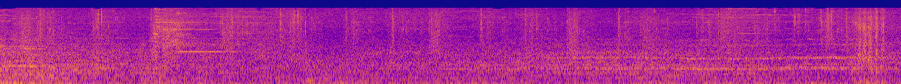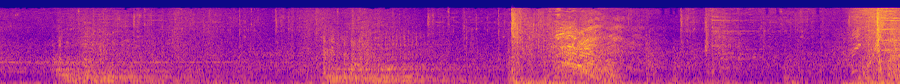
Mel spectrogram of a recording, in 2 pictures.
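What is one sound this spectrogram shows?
Whirlwinds roar and rush steadily.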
